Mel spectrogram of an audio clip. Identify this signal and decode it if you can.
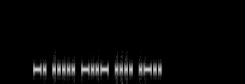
Morse code, heard as a keyed tone, about 52 wpm, 700 Hz. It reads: N5XHL
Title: USA Call Signs - 4x Character Spacing - 50wpm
